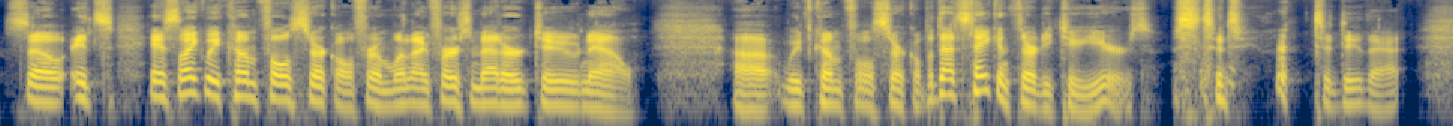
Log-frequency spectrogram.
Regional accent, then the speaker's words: Lancaster County, Pennsylvania, United States; now in Ocala, United States; I grew up in Lancaster County, Pennsylvania, so I knew a lot of them.

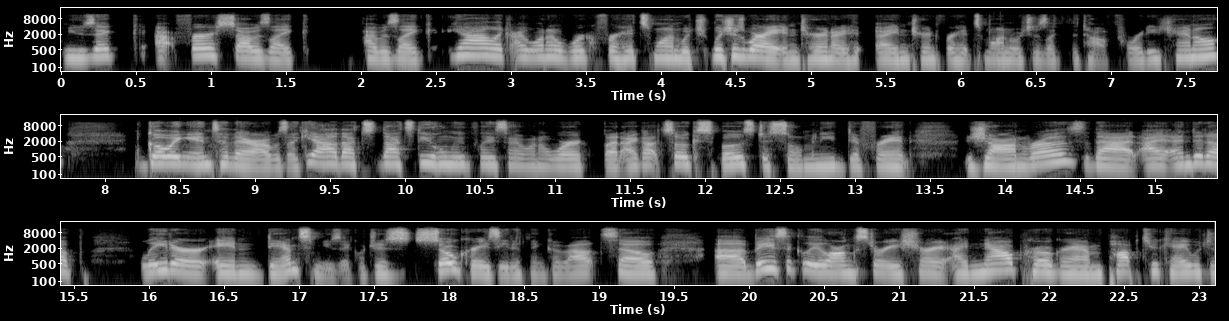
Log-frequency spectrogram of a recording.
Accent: Long Island, New York, United States; I grew up on Long Island, which is about 45 minutes away from New York City

